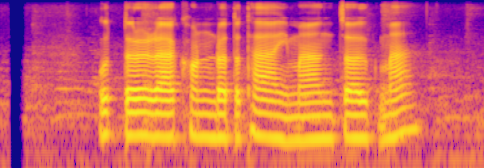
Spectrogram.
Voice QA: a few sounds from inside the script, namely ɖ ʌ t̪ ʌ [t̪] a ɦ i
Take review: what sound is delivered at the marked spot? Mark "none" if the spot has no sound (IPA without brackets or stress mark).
t̪ʰ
